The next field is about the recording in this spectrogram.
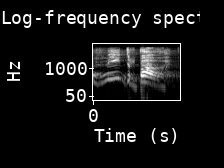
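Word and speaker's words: מִדְבָּר: ఈ అరణ్యం అనేటువంటి మాట it's the word the midbar. Midbar. మిద్బార్ అనే మిద్బార్. But it's also pronounced, if you take the punctuation of the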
